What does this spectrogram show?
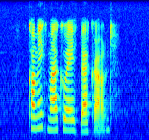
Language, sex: English, female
